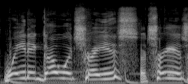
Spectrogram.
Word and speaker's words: Atreus: to go with treyas atreus rhymes with Petraeus cause his ass and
